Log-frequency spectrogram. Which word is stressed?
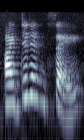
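didn't. The stress falls on the word didn't. The statement is denied. "I deny it"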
